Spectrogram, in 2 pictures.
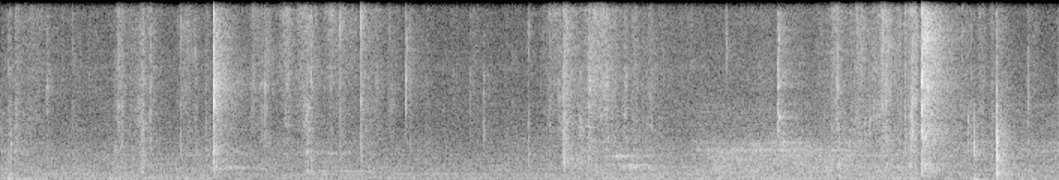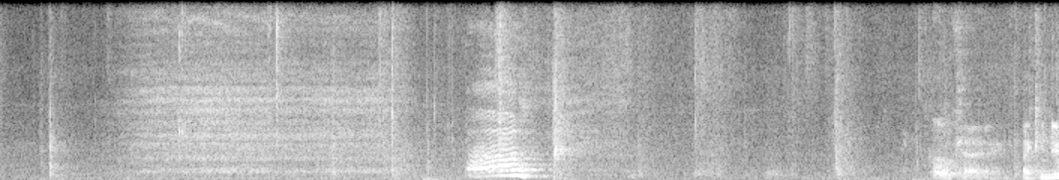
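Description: Playing cards shuffle and slap softly on a table.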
